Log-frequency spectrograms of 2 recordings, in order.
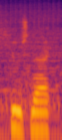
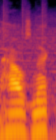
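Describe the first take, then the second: First: The first word sounds like 'Hughes'. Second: The first word sounds like 'Howes'. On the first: This is how the speaker sometimes says it. "but sometimes I say Hughes Neck" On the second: This is the place's actual name. "It's actually called Howes Neck"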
